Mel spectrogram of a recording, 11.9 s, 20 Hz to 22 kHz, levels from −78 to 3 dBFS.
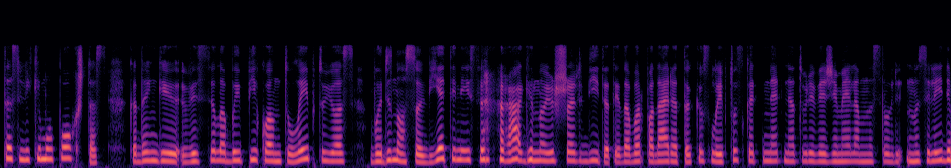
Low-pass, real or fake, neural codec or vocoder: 7.2 kHz; fake; codec, 24 kHz, 1.2 kbps, DualCodec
